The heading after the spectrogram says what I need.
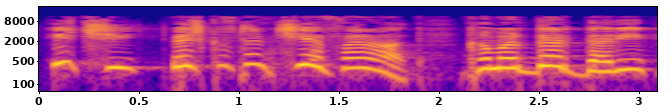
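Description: A chatty teasing wife. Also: male voice, very high voice, lively intonation, very noisy. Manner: gossipy, teasing, often laughing. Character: chatty middle-aged wife, teasing and playful. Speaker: comic storyteller in a sketch. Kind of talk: comedy sketch dialogue.

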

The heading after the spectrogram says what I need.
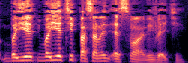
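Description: A man's voice: medium pitch, big pitch swings, fairly bright tone, dry recording, studio quality. A man hosting a casual interview, asking questions in an easygoing way and laughing often. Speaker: host.

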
